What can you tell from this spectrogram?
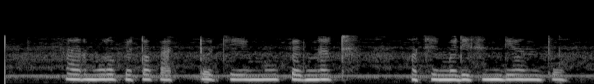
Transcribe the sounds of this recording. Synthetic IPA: saɾmuɾɔpeʈɔkaʈːot͡ʃimũpeɡneʈ | ɔt͡ʃʰimeɖisind̪iɔnt̪u

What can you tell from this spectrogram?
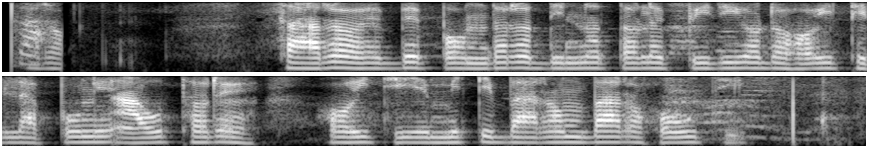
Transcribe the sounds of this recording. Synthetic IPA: saɾɔebepɔnd̪ɔɾɔd̪inɔt̪ɔlepiɾiɔɖɔɦojt̪ʰilapuɽ̃iʔawt̪ʰɔɾehojt͡ʃʰiemit̪ibaɾɔmbaɾɔhowt͡ʃʰi

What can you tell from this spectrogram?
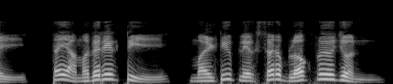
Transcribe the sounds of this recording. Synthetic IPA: j | t̪ajaməd̪ʱəɾek̚ʈi | məlʈipleksəɾblɔkpɾəjod͡ʑən

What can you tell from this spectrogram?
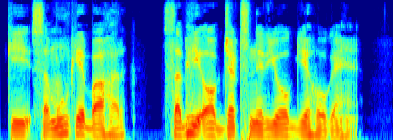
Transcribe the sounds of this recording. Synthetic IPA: kisɐmuːɦkebaːɦəɾ | sɐbʱiɔːb̚d͡ʒek̚ʈsnɪɾjoːɡjəɦoɡɐeɦɛ̰̃ː

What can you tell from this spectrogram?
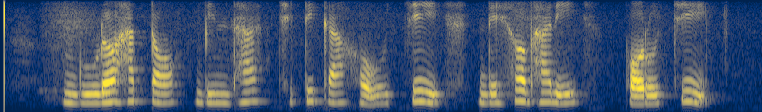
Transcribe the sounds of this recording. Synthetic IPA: ɡuɽɔɦat̪ɔbind̪ʱat͡ʃʰit̪ikahowt͡ʃid̪ehɔbʱaɾi | kɔɾut͡ʃi

